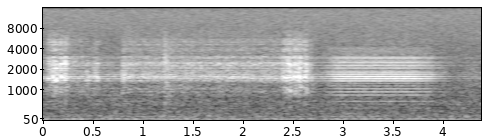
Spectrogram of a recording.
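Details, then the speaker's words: Philco 49-501 Boomerang radio warming up; its special 30-4644 tuned capacitor appears defective. Loud hiss with intermittent crackling and swooshing over a steady buzz from the sweep generator; suspected component breakdown, cause unknown, and it went away. "so there was a lot of of crackling swishing sort of sounds uh to me sounded like a component failure breakdown component breakdown who knows"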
